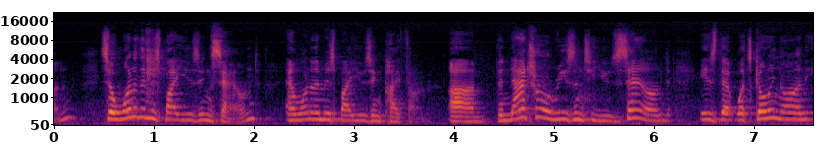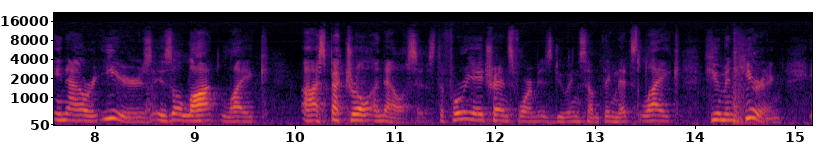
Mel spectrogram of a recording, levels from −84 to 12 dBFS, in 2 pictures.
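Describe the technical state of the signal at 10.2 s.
At 10.2 s the signal is intact, with no audible fault at that moment.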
